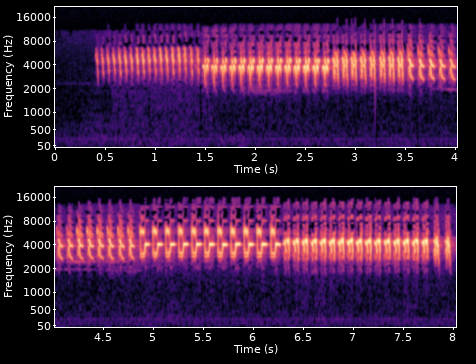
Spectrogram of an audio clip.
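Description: A bird sings a long, continuous song of rapid, ringing trills, shifting through several pitch segments in quick succession, with no other sounds around it.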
